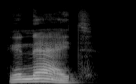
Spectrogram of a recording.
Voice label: "genaejt", Kaevels Platt

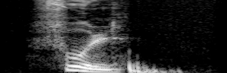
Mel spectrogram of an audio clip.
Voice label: "full", Kaevels Platt

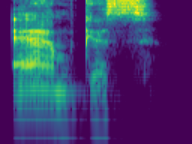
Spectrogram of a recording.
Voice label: "Aermkes", platt

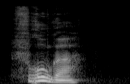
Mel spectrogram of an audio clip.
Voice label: "frugger", Kaevels Platt

